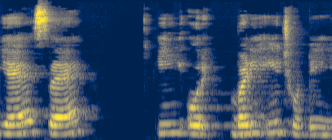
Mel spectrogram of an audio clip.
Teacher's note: च वर्ग और साथ में य स ई और बड़ी ई छोटी ई ये सब किससे बोले जाते हैं तालू से बोले जाते हैं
